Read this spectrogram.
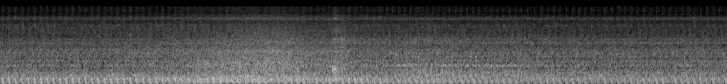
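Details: Honda Beat scooter after TPS check and throttle body cleaning, idle being set around 1500–1600 rpm: steady, even putter with evenly spaced pulses, no misses or knocks; idles cleanly.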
